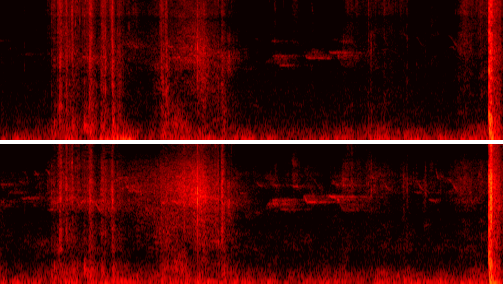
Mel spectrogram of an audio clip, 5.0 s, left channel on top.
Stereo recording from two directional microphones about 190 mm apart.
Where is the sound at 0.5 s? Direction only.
45° left (ahead or behind).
